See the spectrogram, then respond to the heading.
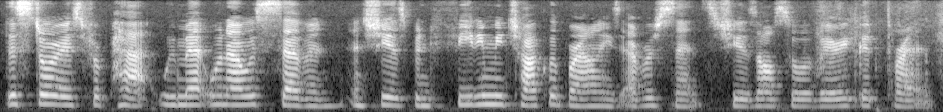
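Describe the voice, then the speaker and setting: A woman reads a children's picture book aloud for kids at home, lively and chatty with little laughing asides. Her voice is bright and forward, sitting in a middle pitch. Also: brisk, a little hiss or hum. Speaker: singer reading a children's book online.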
